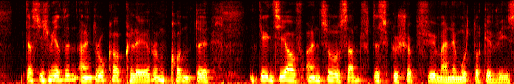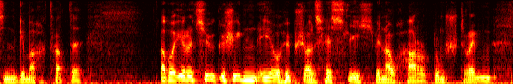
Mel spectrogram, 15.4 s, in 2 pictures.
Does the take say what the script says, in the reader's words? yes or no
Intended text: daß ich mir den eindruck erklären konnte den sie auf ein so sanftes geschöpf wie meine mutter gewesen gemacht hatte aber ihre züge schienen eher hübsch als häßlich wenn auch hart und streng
yes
